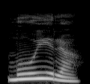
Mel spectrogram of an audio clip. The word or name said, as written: ಮೋಯಿರ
